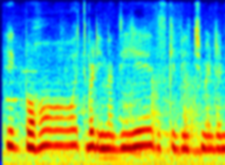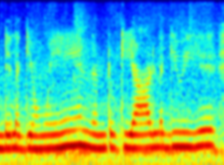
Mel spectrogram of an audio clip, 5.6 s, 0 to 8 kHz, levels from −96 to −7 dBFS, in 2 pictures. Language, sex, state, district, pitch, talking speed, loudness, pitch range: Hindi, female, Bihar, Muzaffarpur, 215 Hz, 190 wpm, -15 LUFS, 205-235 Hz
